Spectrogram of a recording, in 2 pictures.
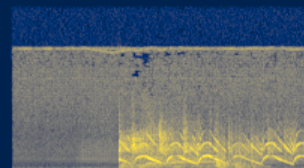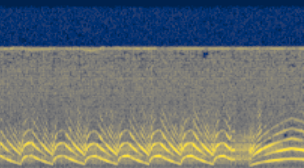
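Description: Electronic police-style siren in fast yelp mode, about three quick up-and-down sweeps a second. It starts suddenly about a second in and changes to a slower rising wail near the end.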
